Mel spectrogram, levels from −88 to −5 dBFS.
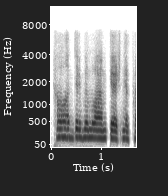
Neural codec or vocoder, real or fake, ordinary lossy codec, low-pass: codec, 16 kHz, 0.5 kbps, FreqCodec, smaller model; fake; MP3, 48 kbps; 7.2 kHz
